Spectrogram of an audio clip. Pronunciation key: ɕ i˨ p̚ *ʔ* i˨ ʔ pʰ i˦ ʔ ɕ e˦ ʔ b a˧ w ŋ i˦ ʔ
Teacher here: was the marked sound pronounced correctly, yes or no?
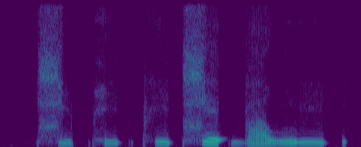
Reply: no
